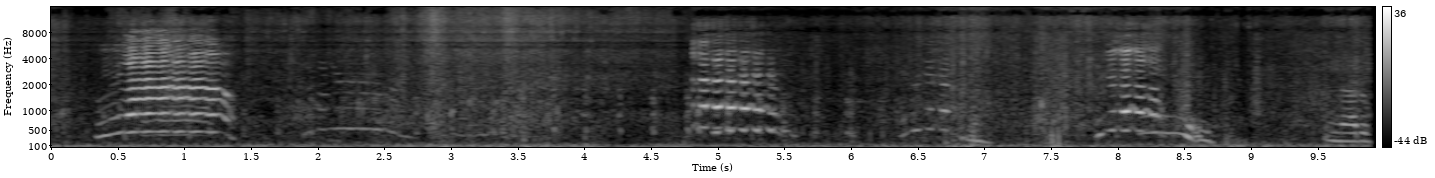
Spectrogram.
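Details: Goat on a local Boer goat farm in a Nepali village gives three loud, quavering bleats several seconds apart, with quieter human talk filling the gaps between calls.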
